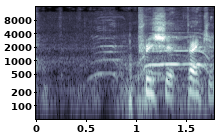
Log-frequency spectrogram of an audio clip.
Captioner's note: scattered audience members cheer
